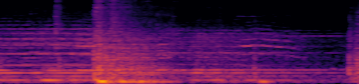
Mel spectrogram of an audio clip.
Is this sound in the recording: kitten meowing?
yes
